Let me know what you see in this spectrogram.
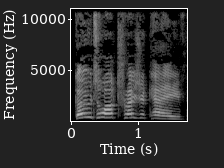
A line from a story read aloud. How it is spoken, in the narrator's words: they shouted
